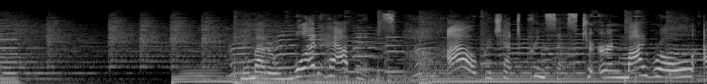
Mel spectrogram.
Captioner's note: gasp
